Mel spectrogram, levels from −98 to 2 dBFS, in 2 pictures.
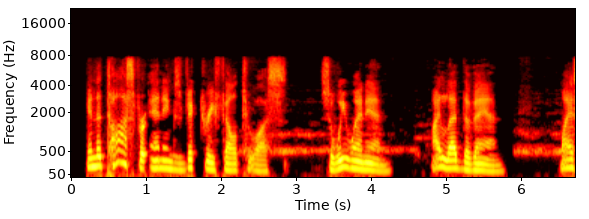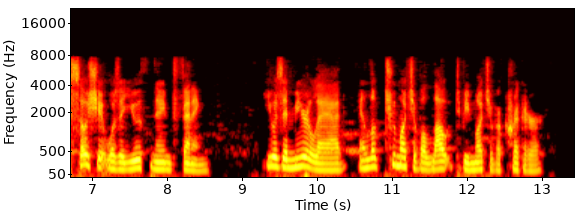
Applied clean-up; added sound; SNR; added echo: classical method Wiener filter.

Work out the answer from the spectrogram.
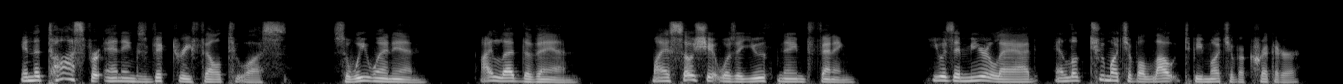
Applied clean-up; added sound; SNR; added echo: none; none; none; none.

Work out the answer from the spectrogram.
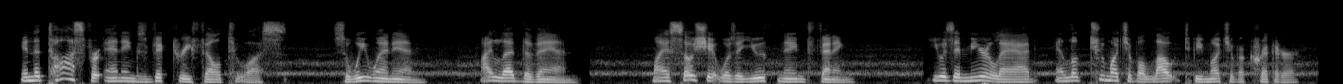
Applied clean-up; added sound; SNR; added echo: none; Thump, thud + Subway, metro, underground; 20 dB; none.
